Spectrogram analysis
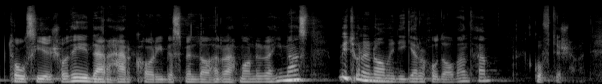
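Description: A man's voice: medium pitch, darkish tone. A man giving a religious lecture on a Quran verse, reciting Arabic verses and putting questions to his listeners that he answers himself. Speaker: cleric teaching Quran commentary.

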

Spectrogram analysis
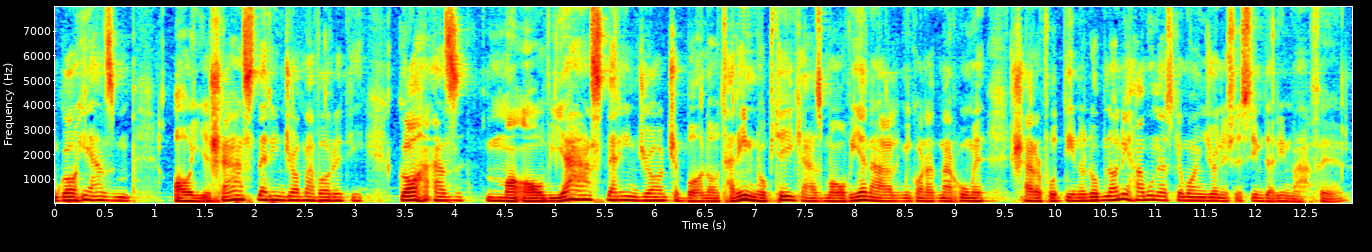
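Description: A man preaching to a gathering, delivering a religious lecture in an emphatic way and reciting Arabic quotations. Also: mid-range voice. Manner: emphatic, rising to animated peaks with Arabic quotations.

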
